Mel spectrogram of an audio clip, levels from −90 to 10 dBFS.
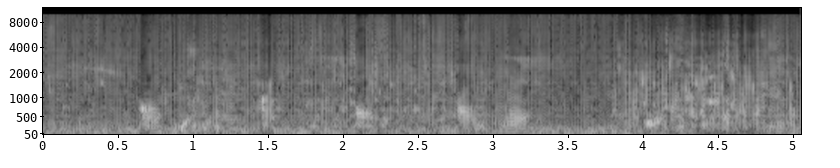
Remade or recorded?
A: remade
